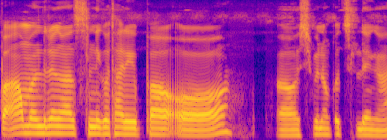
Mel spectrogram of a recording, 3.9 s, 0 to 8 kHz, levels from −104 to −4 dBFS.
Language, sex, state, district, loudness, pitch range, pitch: Garo, male, Meghalaya, South Garo Hills, -16 LUFS, 120-150 Hz, 135 Hz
